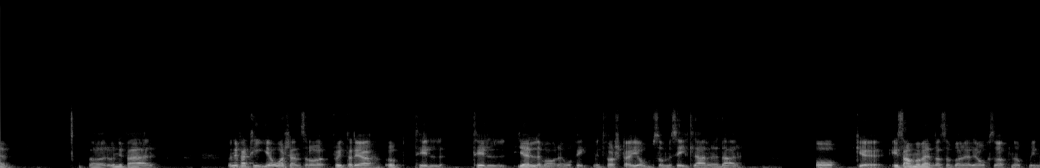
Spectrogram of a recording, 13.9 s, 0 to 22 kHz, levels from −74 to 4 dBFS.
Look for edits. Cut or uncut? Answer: uncut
